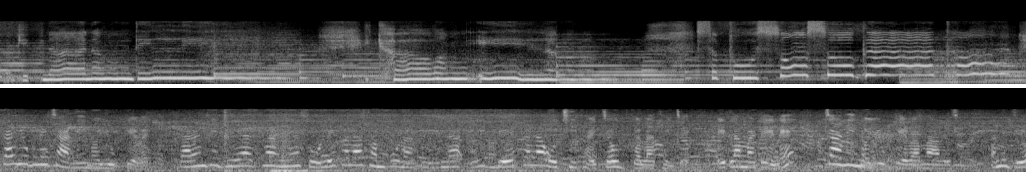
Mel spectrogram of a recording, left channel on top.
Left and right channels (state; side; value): different; both; correlation 0.00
